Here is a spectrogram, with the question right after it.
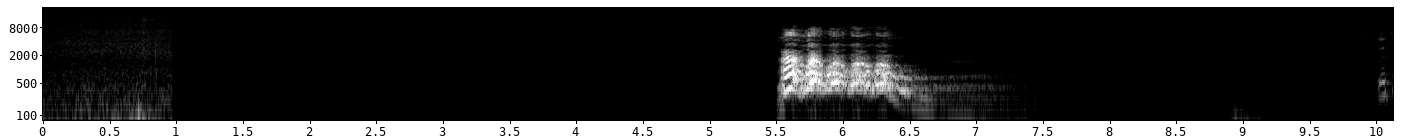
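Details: Central Asian Shepherd puppies from litter O at six months old, on their birthday: a single loud yelping bark with falling harmonics, lasting about a second and a half, set between stretches of silence and indoor talk.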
